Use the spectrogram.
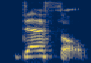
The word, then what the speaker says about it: Dessel: Dessel Jax. Dessel.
